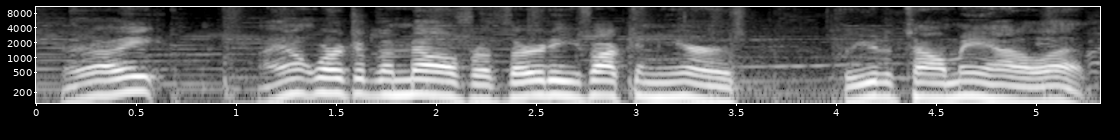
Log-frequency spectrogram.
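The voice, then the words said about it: Put-on North Country accent. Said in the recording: “in the fucking North Country accent”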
